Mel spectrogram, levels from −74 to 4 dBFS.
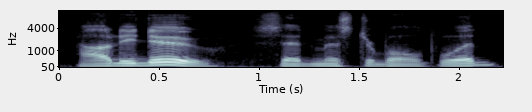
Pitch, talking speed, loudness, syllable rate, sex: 110 Hz, 160 wpm, -17 LUFS, 3.7 syllables/s, male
